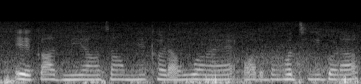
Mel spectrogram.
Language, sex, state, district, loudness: Hindi, female, Punjab, Pathankot, -18 LUFS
